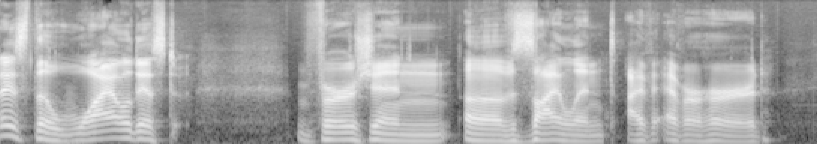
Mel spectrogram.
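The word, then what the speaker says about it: Xilent: That is the wildest version of Zilent I've ever heard. Not Not Zylat. Zilent. The X is silent. So like silent, but with an X.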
